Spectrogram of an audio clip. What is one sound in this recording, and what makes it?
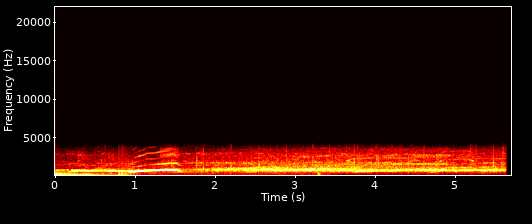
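A crowd whistles shrilly.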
